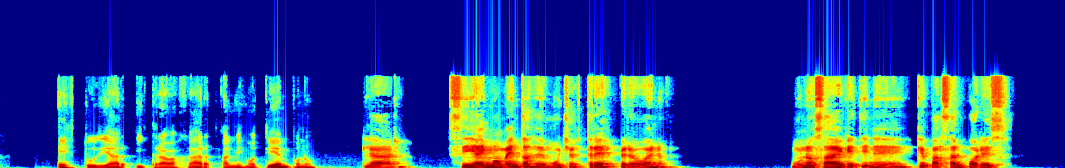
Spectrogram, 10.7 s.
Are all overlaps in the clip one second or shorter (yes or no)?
yes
